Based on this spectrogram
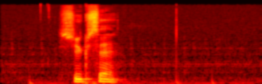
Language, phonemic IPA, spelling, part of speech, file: Turkish, /syc.se/, sükse, noun, Sükse.wav
- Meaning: success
